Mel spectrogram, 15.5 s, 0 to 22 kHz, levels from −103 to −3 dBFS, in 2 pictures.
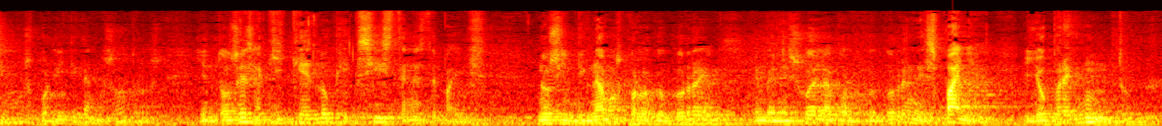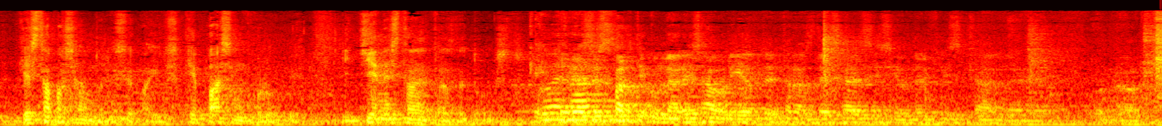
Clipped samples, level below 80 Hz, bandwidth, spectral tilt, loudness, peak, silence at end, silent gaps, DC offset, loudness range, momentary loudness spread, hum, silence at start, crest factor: under 0.1%; -38 dBFS; 15.5 kHz; -5.5 dB/octave; -25 LUFS; 0 dBFS; 0 s; none; under 0.1%; 4 LU; 11 LU; none; 0 s; 24 dB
